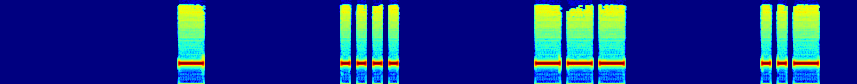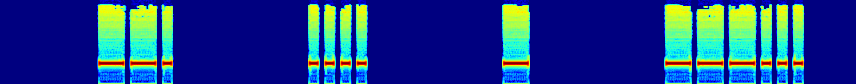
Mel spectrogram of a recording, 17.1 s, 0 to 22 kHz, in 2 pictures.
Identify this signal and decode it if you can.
Morse code, heard as a keyed tone, about 15 wpm, spaced as for 5 wpm, 1000 Hz. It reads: THOUGHT:
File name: 5wpm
